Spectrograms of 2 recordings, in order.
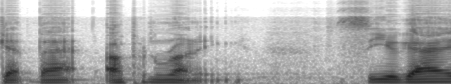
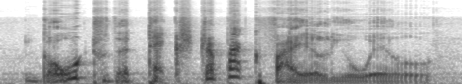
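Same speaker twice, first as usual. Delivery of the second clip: crappy put-on character voice, hushed and soft; 4 semitones lower, 5 dB quieter than usual. Explaining a step while editing: crappy Yoda impression. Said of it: "my crappy impression of Yoda".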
